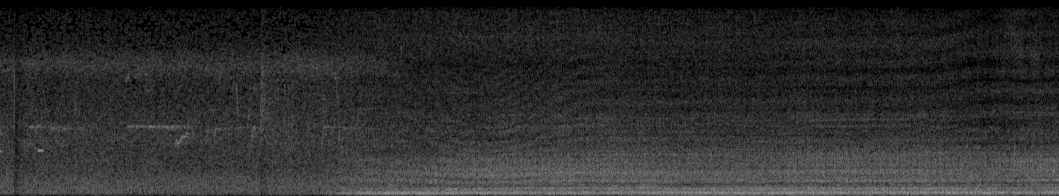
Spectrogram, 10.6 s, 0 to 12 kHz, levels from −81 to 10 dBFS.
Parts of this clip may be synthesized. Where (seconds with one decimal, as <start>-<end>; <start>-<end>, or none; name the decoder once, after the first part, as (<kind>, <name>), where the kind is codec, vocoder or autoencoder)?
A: none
